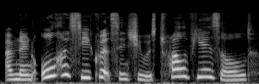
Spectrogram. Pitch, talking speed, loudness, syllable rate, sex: 285 Hz, 255 wpm, -17 LUFS, 6.1 syllables/s, female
